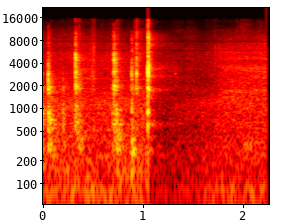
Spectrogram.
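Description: Brass quick-connect coupling on a jumper hose being pushed and snapped onto a brass fitting: a handful of sharp metallic clicks in the first second or so, then quieter.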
